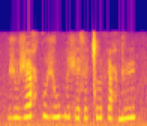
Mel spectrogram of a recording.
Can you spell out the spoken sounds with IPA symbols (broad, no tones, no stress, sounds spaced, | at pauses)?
ʒ y ʒ æ ħ k u ʒ u b e ʃ e s ø ǀ ɯ θ e ħ ɡ y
